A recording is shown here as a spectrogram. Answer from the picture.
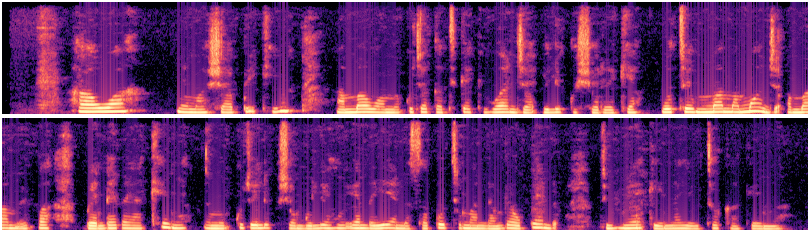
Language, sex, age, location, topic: Swahili, female, 18-24, Nakuru, government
